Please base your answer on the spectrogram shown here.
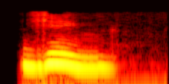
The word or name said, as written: ging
